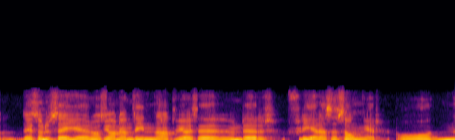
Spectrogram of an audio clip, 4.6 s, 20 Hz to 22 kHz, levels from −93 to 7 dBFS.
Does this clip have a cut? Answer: yes; 2 cuts; at 1.0 s, 1.9 s

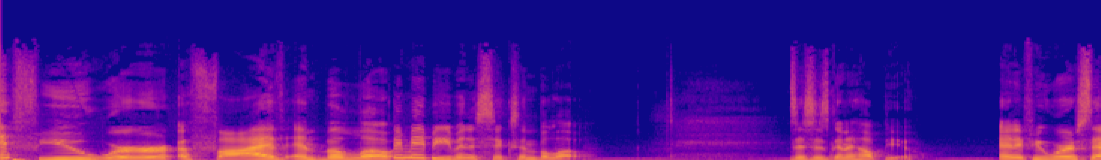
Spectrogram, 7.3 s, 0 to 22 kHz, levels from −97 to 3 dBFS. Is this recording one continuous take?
no; 2 cuts; at 2.6 s, 5.3 s

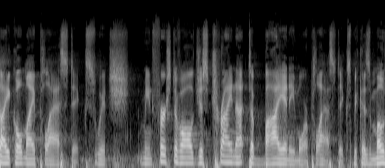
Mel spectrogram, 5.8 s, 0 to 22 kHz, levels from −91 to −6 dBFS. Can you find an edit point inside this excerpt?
no; 0 cuts

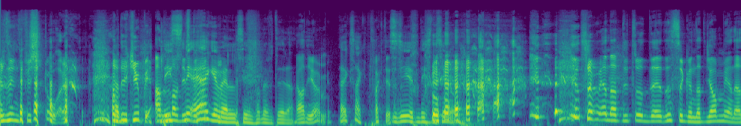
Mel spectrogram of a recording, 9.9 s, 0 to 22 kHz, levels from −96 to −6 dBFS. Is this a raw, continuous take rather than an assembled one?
yes; 0 cuts

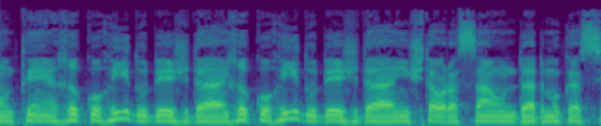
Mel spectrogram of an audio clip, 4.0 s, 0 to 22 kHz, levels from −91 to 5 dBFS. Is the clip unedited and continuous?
no; 1 cut; at 1.5 s

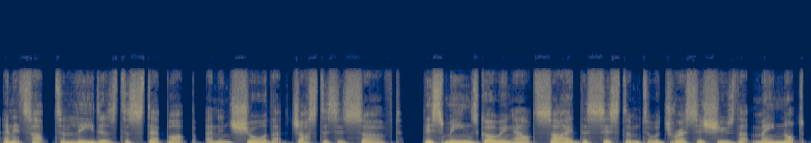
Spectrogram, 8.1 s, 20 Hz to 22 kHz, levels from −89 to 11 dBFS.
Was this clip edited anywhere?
yes; 1 cut; at 4.1 s

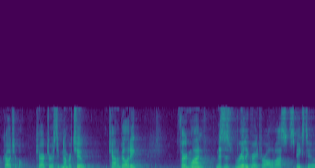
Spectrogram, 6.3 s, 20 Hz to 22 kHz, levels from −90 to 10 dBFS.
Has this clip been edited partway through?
no; 0 cuts

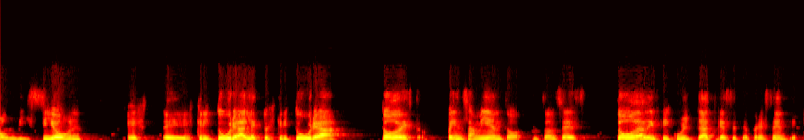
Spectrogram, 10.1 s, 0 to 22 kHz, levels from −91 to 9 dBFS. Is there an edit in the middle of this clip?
no; 0 cuts

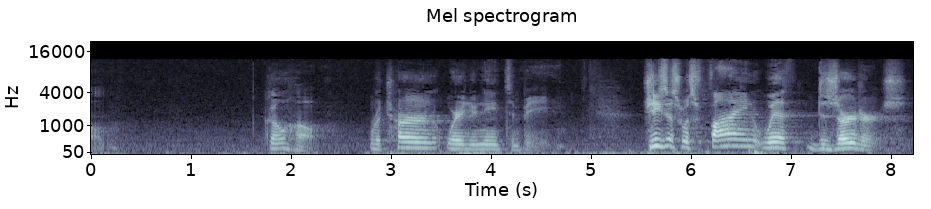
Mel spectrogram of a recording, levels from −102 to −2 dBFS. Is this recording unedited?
yes; 0 cuts

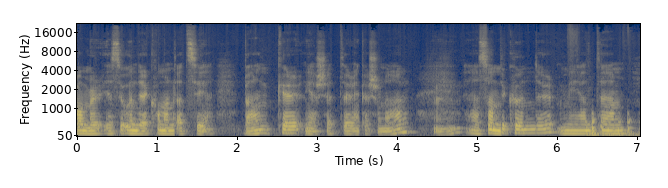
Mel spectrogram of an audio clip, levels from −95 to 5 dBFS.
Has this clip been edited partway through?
yes; 4 cuts; at 1.2 s, 2.8 s, 3.5 s, 5.3 s

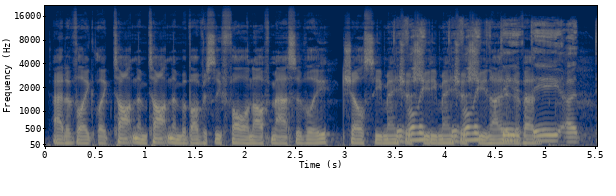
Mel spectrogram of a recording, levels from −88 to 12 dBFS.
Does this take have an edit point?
yes; 2 cuts; at 1.0 s, 3.8 s

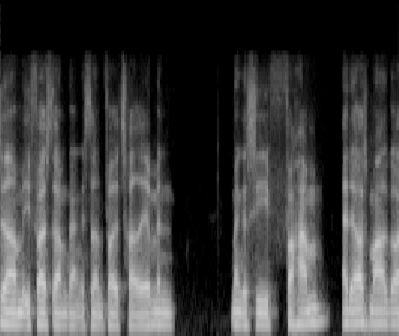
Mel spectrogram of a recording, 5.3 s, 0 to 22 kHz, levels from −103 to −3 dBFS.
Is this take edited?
no; 0 cuts

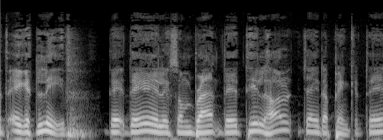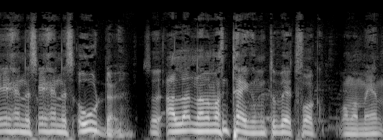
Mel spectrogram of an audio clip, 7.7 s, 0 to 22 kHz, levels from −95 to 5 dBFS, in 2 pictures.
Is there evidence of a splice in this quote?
yes; 3 cuts; at 4.2 s, 5.2 s, 6.1 s

